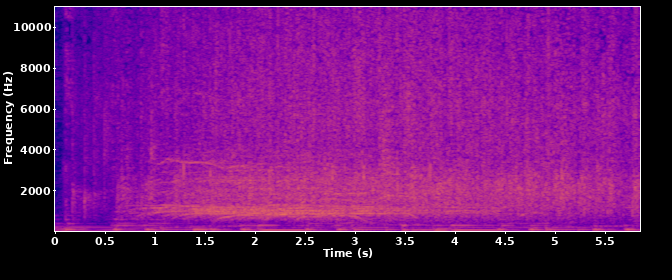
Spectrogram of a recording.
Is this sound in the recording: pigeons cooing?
no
